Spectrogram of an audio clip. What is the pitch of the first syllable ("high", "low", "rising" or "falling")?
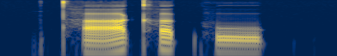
rising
